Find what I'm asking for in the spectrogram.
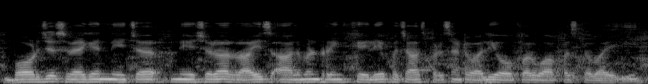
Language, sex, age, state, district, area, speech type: Urdu, male, 18-30, Uttar Pradesh, Gautam Buddha Nagar, rural, read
